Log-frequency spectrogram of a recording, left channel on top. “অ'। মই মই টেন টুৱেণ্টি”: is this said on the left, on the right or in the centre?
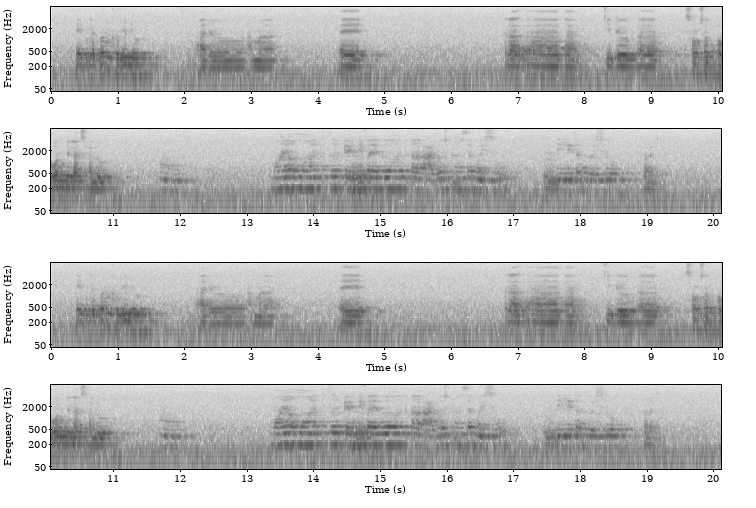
Right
